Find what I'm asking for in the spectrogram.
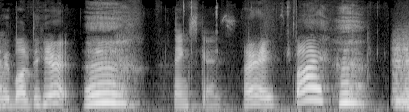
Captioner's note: laugh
